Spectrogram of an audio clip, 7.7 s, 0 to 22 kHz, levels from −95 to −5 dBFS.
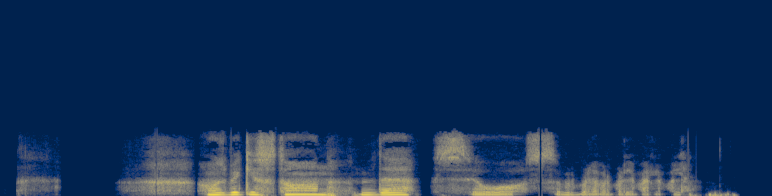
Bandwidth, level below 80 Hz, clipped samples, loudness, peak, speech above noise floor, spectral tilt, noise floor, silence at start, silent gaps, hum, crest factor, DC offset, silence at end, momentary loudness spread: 7.4 kHz; -56 dBFS; under 0.1%; -23 LUFS; -4 dBFS; 27 dB; -6 dB/octave; -49 dBFS; 0.2 s; 0.62-1.14 s, 4.24-4.29 s; none; 20 dB; under 0.1%; 0.45 s; 19 LU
